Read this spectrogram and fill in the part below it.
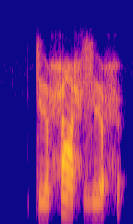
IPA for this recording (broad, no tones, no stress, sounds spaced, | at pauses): t ø ħ ɑ ħ z ø ħ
